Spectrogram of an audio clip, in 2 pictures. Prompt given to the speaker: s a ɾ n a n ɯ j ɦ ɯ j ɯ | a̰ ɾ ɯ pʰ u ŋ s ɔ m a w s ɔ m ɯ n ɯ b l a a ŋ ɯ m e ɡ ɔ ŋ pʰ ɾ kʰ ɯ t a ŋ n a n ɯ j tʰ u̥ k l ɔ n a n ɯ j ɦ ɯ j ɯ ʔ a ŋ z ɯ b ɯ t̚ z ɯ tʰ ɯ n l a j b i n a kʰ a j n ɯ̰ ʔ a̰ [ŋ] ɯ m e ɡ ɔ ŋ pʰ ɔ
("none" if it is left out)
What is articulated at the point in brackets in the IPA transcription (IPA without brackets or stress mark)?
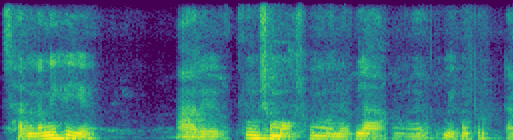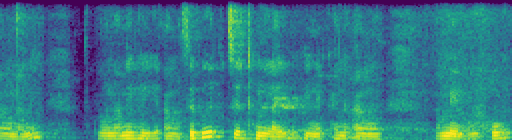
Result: ŋ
